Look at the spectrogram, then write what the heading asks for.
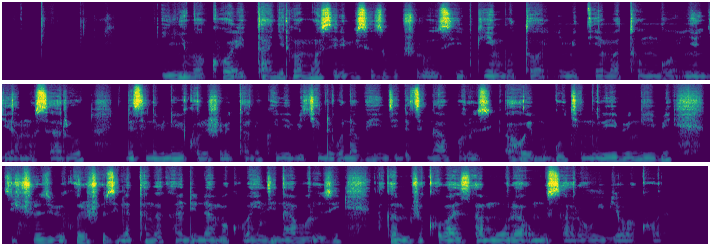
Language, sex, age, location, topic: Kinyarwanda, female, 18-24, Huye, agriculture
